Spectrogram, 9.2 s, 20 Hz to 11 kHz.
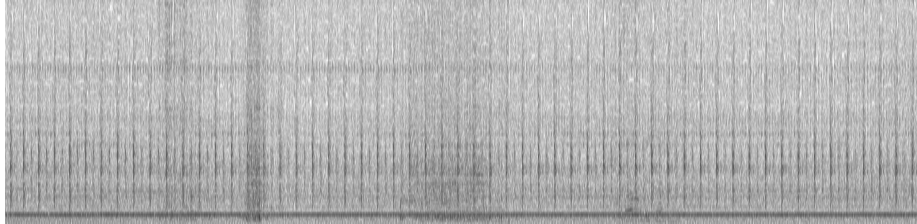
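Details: BMW 335 N54 engine at idle: steady strong hum with a sharp ticking knock about one and a half per second above the engine; source unclear; engine knock.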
